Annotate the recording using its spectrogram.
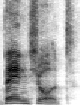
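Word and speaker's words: bhenchod: I need my Rohan translator here, so and it's pronounced Ben Jod.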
